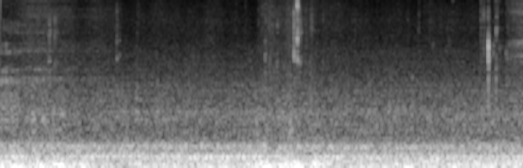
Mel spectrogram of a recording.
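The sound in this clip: Steady low rumble of a cheap, flimsy, tinny-bodied car being driven home, heard from inside; a constant engine and road drone holds at an even level throughout with no talk.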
